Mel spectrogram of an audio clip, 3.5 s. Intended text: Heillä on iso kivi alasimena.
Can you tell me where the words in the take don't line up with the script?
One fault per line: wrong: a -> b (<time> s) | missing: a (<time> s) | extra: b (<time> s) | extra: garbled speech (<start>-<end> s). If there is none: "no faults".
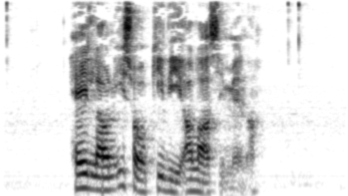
no faults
